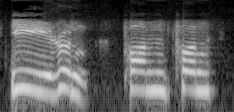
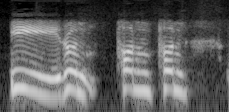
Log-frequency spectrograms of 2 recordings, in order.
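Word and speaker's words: 이론, 펀펀 (议论纷纷): 중국어로는 사성, 사성, 일성, 일성 써갖고 이론, 펀펀, 이론, 펀펀, 의견이 분분하다입니다. 미중 양국의 용호상박 국면을 우리는 잘 활용할 필요가 있습니다. 이론, 펀펀.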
